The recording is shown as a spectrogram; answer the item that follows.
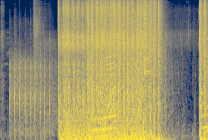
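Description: Mobile shooter video game gunfire: a quick burst of about a dozen evenly spaced shots, then a loud sustained blast of rapid automatic fire that fades and cuts back in at the end.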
